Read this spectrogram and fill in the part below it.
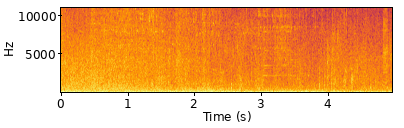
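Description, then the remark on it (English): A loud explosion blast whose concussion rolls back into a building: a heavy, sustained roar with deep rumbling low end and crackling noise throughout, holding steady for about five seconds. No one speaks. “He could feel the concussion of the blast rolling back into the building and over him.”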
